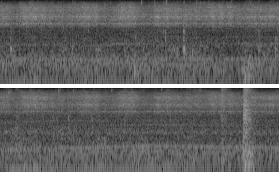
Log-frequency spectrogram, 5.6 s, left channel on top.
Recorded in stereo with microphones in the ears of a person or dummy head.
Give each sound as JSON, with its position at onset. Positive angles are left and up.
{"t": 0.0, "sound": "an insect", "side_deg": 20, "distance_m": 2.0}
